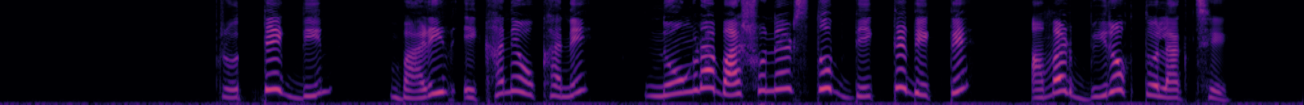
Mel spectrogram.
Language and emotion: Bengali, disgusted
